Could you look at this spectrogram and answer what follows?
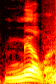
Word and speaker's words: Mueller: The way it's pronounced in Austin is Miller. Okay, so let's try this again. Today we're going to talk about housing options in the Mueller District in Austin.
